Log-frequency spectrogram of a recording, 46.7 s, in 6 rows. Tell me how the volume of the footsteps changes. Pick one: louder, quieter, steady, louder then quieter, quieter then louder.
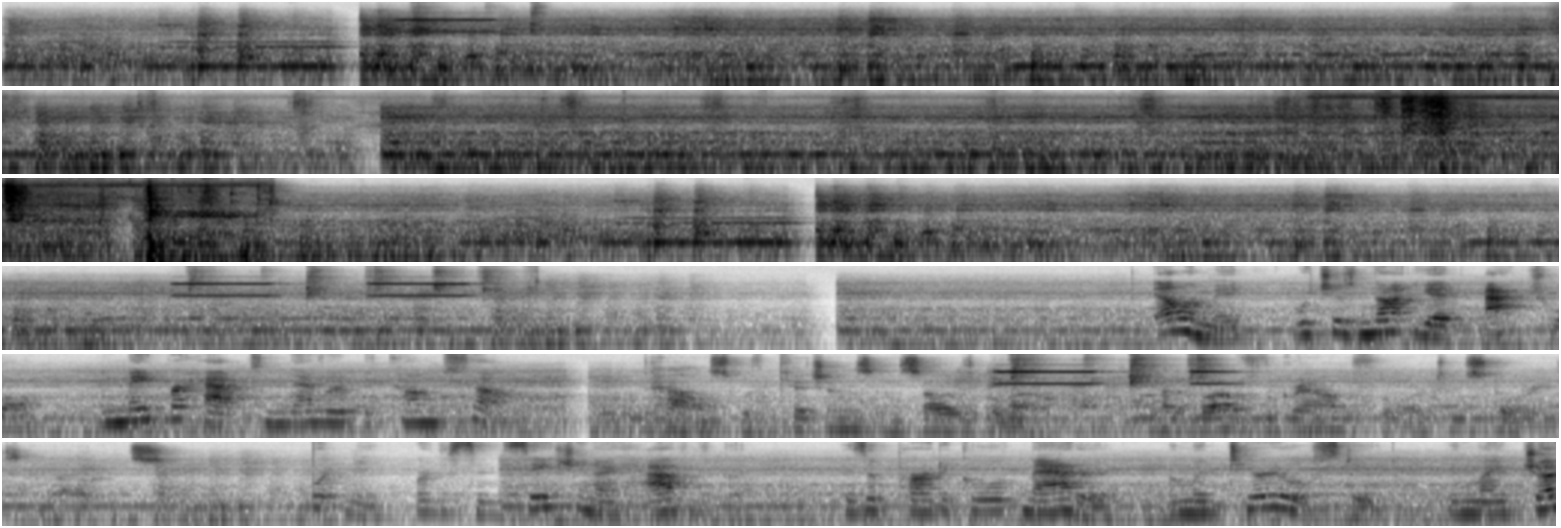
louder.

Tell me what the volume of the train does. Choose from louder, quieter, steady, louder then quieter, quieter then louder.
quieter.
